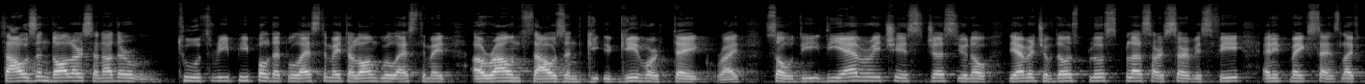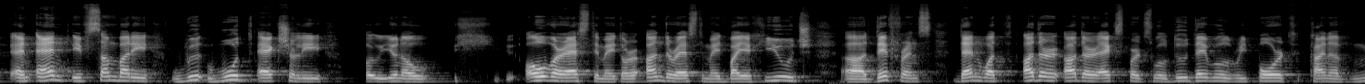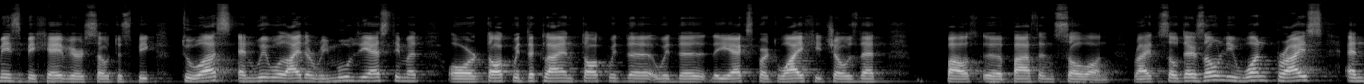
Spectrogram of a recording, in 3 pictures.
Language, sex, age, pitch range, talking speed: English, male, 20-39, 140-165 Hz, 160 wpm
